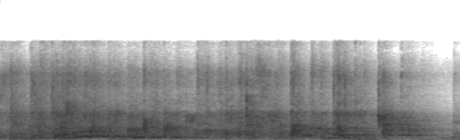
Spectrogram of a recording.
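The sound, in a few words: classroom applause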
